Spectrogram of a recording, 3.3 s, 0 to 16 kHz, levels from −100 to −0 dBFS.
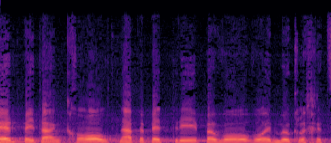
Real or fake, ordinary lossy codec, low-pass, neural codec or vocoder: real; none; 14.4 kHz; none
